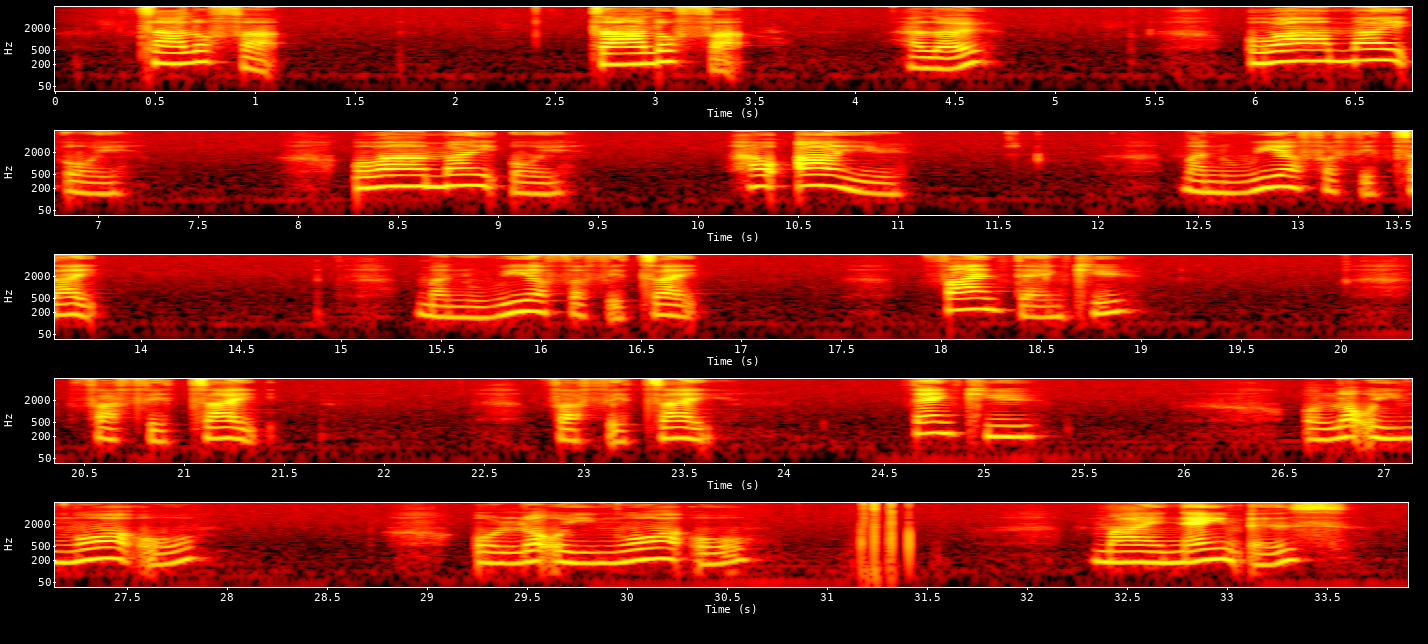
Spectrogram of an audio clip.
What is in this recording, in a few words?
samoan greetings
